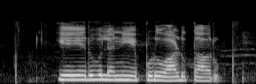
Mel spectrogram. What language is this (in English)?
Telugu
